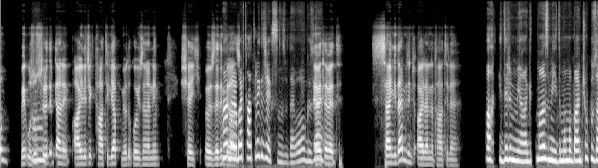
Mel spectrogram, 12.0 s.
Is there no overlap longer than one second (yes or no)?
yes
